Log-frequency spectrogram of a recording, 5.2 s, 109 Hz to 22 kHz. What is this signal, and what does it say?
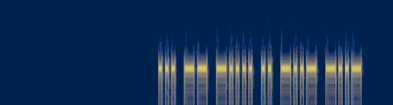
Morse code, heard as a keyed tone, about 28 wpm, 700 Hz. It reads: SM6IXX
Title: DXCC-100 Call Signs - 6 Characters - 28wpm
